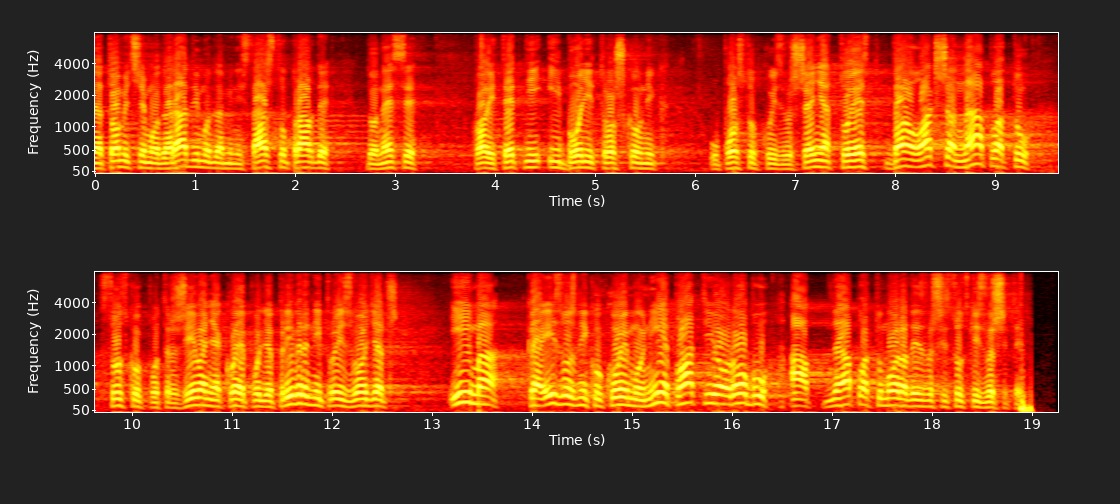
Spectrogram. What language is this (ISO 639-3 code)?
srp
